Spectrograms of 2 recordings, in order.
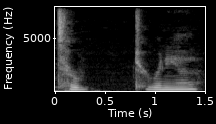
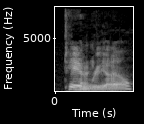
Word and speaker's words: Tanria: Tarinia? Tanria. That's how they say it in the audiobook.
